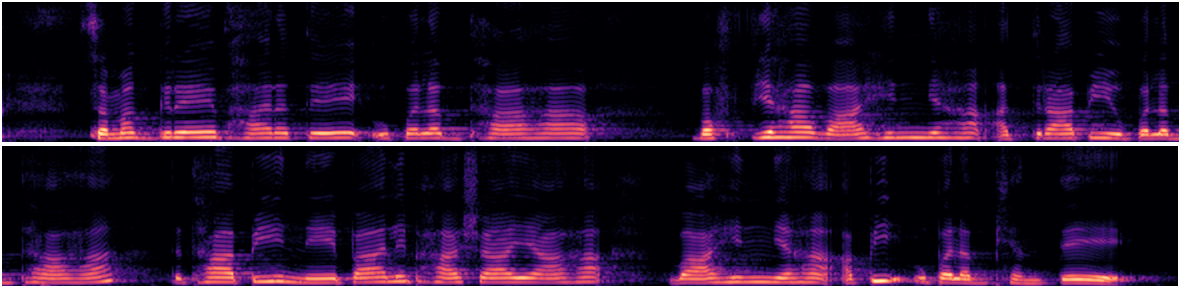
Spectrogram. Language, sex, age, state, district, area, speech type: Sanskrit, female, 18-30, Karnataka, Bagalkot, urban, read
